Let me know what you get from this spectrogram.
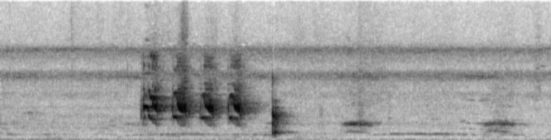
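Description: Bird calling: a rapid run of about four loud chirps, followed by a single sharp click, then fainter calls later on.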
